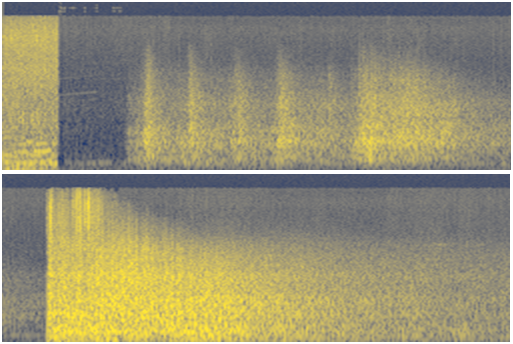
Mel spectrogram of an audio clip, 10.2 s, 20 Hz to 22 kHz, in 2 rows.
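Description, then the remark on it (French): A quick series of sharp cracks pops off in succession, then a scheduled explosion, delayed past 11:00, erupts into a loud, sustained roar of rumbling debris that slowly fades, with no voices. “Décalage de l'explosion qui n'aura pas lieu à 11h mais 11h03.”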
